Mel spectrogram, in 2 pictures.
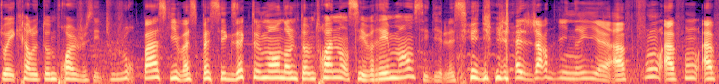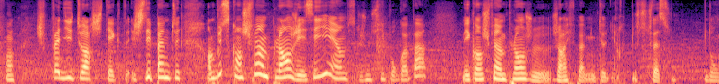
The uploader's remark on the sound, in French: Une émission, une fois n'est pas coutume, enregistrée au Salon du livre et de la presse jeunesse de Montreuil.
